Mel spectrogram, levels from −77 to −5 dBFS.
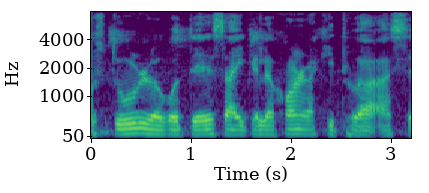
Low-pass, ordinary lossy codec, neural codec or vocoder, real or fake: none; none; codec, 16 kHz, 8 kbps, FreqCodec, larger model; fake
